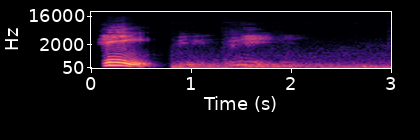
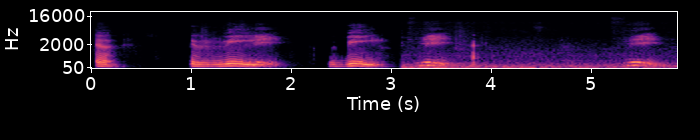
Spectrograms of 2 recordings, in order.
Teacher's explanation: উপরের দাঁত নিচের ঠোঁটে হালকা করে স্পর্শ করে বলেন V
